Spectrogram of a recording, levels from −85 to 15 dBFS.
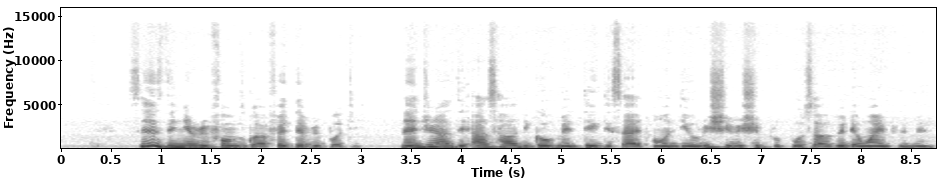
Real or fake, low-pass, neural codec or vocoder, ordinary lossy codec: real; 14.4 kHz; none; none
